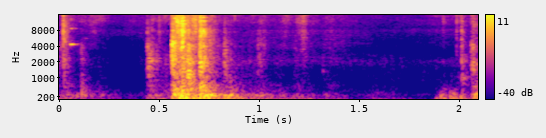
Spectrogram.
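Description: Hand-operated swing door of an old passenger lift being shut, with a loud thud about half a second in and another beginning at the very end.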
